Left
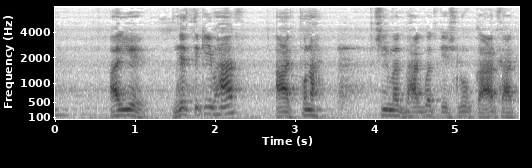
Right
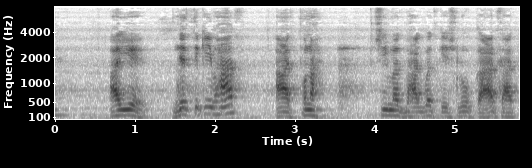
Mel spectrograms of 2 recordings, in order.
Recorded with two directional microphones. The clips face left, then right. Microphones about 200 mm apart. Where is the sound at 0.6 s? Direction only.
10° right (ahead or behind).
